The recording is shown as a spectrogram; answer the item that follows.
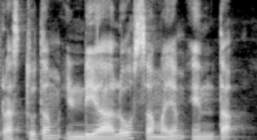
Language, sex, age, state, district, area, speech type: Telugu, male, 18-30, Telangana, Hyderabad, urban, read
